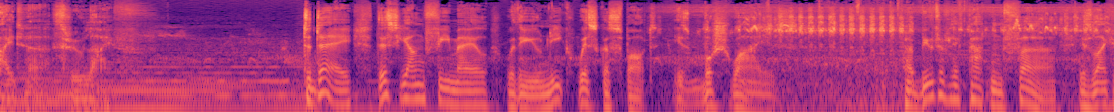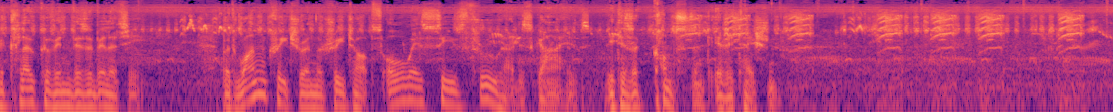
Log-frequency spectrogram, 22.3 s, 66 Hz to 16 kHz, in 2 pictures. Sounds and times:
Speech: 0:00.0 - 0:01.4, 0:03.0 - 0:07.9, 0:09.0 - 0:12.6, 0:13.3 - 0:19.0
Bird: 0:05.2 - 0:22.2.

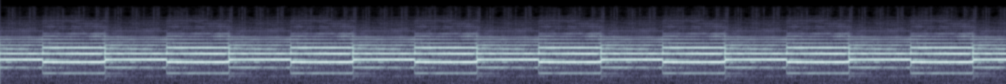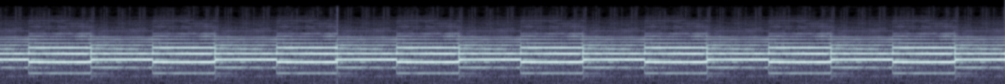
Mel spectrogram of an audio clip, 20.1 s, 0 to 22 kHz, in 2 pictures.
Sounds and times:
Police car (siren): 0:00.0 - 0:20.1.

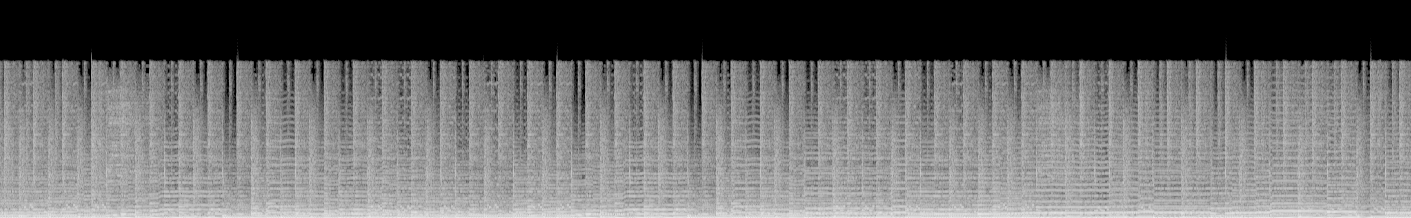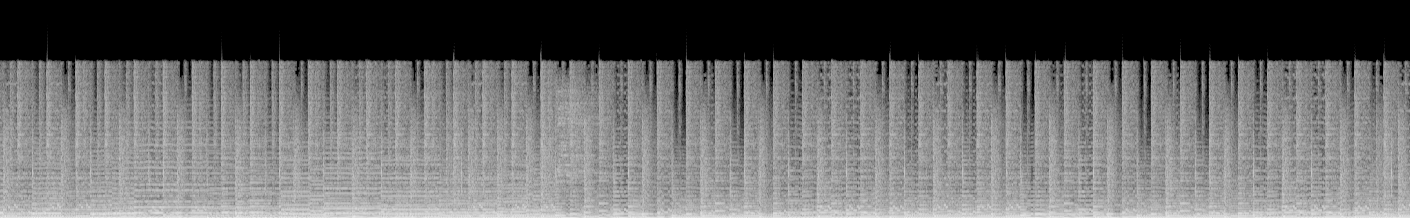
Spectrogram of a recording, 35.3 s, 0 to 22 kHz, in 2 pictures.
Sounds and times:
Music: 0:00.0 - 0:35.2.

